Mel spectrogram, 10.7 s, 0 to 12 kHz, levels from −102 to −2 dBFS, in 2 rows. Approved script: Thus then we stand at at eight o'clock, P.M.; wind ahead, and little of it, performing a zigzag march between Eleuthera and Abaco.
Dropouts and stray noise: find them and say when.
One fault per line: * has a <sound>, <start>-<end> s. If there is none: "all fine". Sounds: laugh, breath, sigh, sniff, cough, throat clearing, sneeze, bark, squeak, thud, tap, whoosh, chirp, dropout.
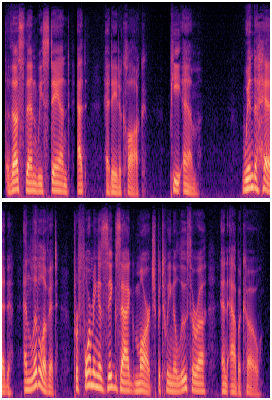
all fine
